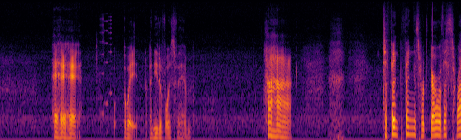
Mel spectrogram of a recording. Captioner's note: cartoonish evil vaati voice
